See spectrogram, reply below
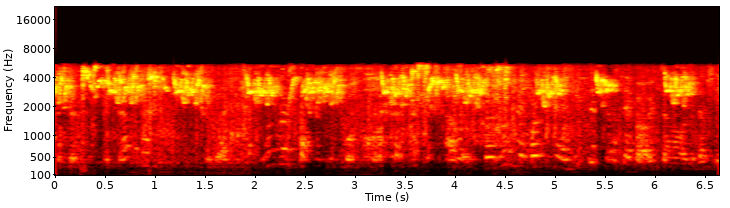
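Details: Hand-tame budgerigars bathing on 7 June 2010, giving squawky, scratchy chatter in rapid high bursts, repeated throughout, while a person speaks German softly nearby.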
